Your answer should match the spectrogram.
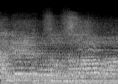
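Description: A choir or congregation singing a slow hymn in chorus, with long held notes over a steady low accompaniment that moves to a new note about half a second in.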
